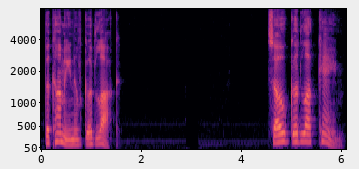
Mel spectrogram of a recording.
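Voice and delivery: measured, lyrical poetry reading; poem reading. Acted. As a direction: read it like verse for a listener. Reads a Herrick poem aloud.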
